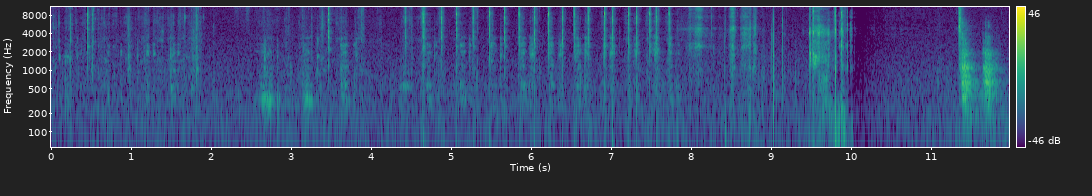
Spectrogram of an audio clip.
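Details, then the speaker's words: 1998 Chevy Tracker with fuel injector problem, wiggling wiring harness: sharp irregular clicks then quick even ticks cutting out; injector switching on and off from shorting wiring connector or harness. "the injector switches on and off no bueno no good"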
